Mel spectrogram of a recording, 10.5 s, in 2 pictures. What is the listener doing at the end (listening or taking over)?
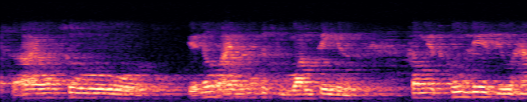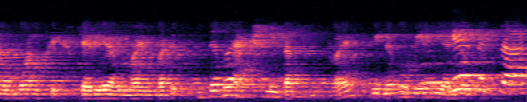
taking over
